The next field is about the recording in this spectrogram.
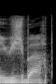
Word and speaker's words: Heugebart: Il y a son frère Camille Passery à la trompette et Florian Heugebart, euh, prononcé Huichbar par les francophones,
